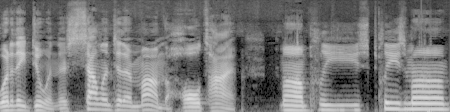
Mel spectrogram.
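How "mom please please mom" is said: put-on high, drawn-out, begging toddler voice. Acting out a two-year-old asking mom for a candy bar, imitating a begging child. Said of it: "a two year old wants a candy bar".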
